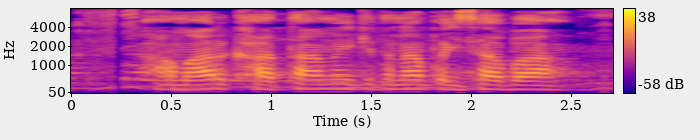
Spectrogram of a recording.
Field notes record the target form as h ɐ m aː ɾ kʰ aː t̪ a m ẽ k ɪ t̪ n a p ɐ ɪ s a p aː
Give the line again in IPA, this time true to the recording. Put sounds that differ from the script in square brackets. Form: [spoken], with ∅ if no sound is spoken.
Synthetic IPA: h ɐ m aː ɾ kʰ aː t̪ a m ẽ k ɪ t̪ n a p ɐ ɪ s a [b] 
